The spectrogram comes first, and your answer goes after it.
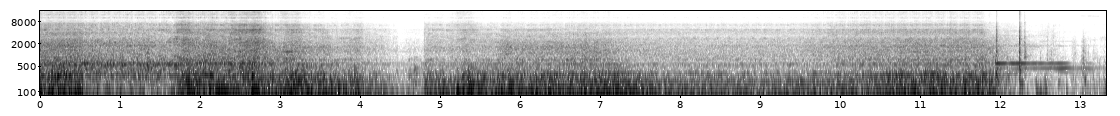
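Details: Engine catches and runs with an uneven, lumpy beat and a stumble partway through before settling; injectors said to be bad, rough running.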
